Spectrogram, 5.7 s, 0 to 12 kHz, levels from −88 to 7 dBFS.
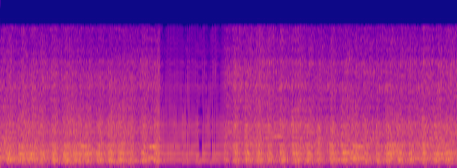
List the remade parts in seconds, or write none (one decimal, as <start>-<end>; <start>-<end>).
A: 2.0-2.8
